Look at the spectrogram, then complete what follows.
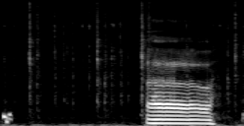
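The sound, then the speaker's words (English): A computer keyboard is typed on in quick, irregular clicks for about two seconds. A louder sustained tone then briefly covers the clicks. “while I'm trying to type that”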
